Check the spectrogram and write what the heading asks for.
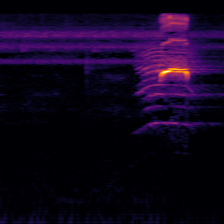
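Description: A short, loud, shrill blast on a small survival whistle attached to a knife, sounding once near the end and lasting about half a second.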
